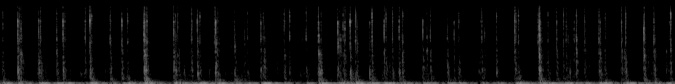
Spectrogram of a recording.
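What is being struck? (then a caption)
Plastic computer keyboard. Fingertips with long nails tap rapidly on a full-size plastic computer keyboard with a hollow body and color-changing backlit keys. The result is a dense run of short, bright clicks over a low, steady hum.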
